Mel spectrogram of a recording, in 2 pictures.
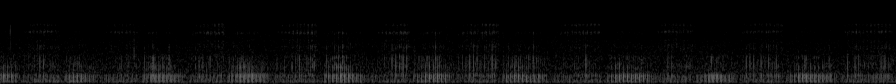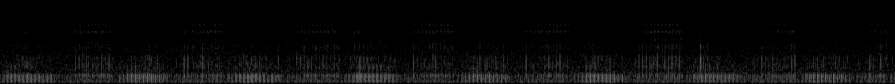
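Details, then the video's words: Long stretch of a sleeping kitten snoring, some seventeen slow rasping breaths in eighteen seconds, each a low fluttering rumble with breathy hiss, rhythm slightly uneven, no other sounds. "Cute kitty snoring"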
